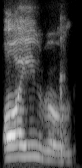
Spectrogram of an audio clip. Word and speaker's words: Euro: And then we have the umlaut or EU, which sounds like oil. The oil in oil and the OY, oil in oil. So we have euro, we have neu, Deutsch,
